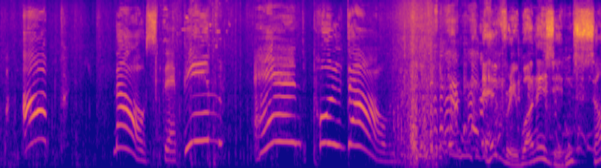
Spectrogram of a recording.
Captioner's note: laughter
